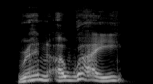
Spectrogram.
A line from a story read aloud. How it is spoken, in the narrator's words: said the highwayman hoarsely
